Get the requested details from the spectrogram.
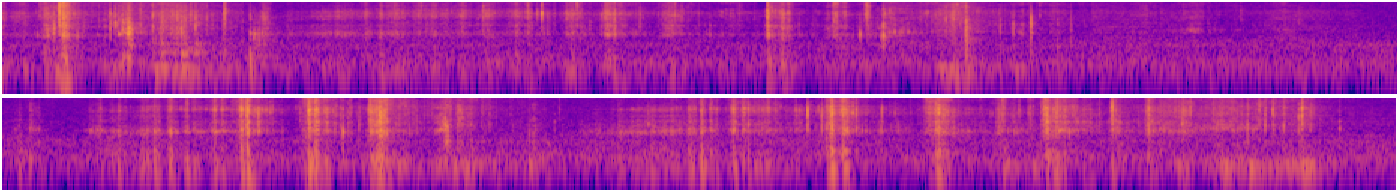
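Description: A palm-sized, egg-shaped turquoise and white bar of solid soap, held in the hand, is shaved with a metal utility blade so that soap curls fall off. Crisp, bright scraping and crackling strokes come in quick bursts, with a quieter stretch in the middle before the cutting picks up again.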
